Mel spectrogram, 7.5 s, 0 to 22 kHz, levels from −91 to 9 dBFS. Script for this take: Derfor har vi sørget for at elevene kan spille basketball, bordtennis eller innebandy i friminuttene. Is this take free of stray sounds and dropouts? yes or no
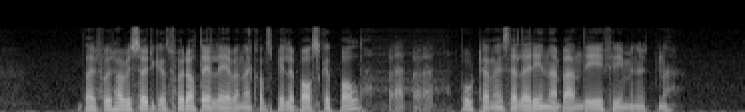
no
